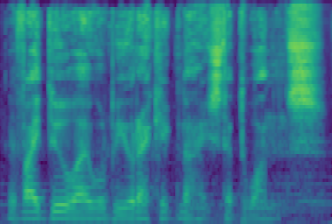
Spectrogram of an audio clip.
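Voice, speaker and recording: A man playing a grave, earnest character in a fantasy roleplay, speaking deliberately with dramatic pauses. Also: fairly low pitch, flat delivery, a little mellow, soft background music, natural voice. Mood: urgent pleading. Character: grave, earnest man pleading for a lost enslaved friend. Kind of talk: in-character improvised fantasy acting.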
